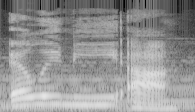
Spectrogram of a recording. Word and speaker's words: Elemiah: Name, Elemiah, pronounced Elemiah.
